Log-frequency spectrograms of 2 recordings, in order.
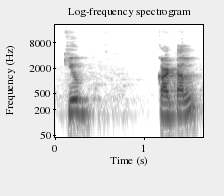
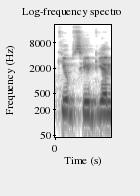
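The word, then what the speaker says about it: kubectl: Next step में हम क्यूब कटल या क्यूब सीटीएल भी बोल सकते हैं, लेकिन मैं तो क्यूब सीटीएल ही बोलता हूँ, लेकिन मैक्सिमम वीडियो और जगह में लोग प्रोनाउंस इसको करता है क्यूब कटल।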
